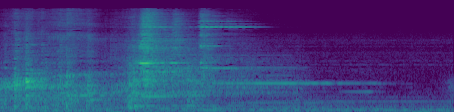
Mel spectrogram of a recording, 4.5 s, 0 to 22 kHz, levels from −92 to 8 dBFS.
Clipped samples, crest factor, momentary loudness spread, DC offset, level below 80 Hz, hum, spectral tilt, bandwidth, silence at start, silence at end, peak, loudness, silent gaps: under 0.1%; 22 dB; 23 LU; under 0.1%; -58 dBFS; none; -1 dB/octave; 16 kHz; 0 s; 0 s; -14 dBFS; -32 LUFS; none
